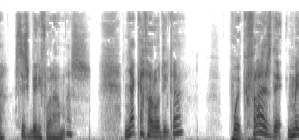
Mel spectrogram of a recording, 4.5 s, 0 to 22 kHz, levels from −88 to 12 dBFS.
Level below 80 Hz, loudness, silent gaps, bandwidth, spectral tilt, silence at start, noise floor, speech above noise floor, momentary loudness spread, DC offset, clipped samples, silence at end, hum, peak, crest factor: -28 dBFS; -18 LUFS; none; 15.5 kHz; -5 dB/octave; 0 s; -54 dBFS; 38 dB; 14 LU; under 0.1%; under 0.1%; 0 s; none; -2 dBFS; 16 dB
